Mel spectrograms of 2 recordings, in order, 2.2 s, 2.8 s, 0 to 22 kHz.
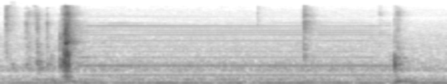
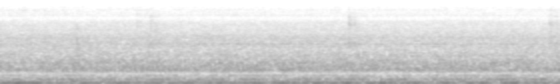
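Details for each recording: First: Bench test of a repaired Mercedes E320 throttle actuator and throttle control module: sharp single relay clicks over a faint steady electrical hum as power to the computer is switched and the throttle actuates; normal operation. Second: Bench test of a repaired Mercedes E320 throttle actuator and control module with the throttle body unplugged to mimic a fault: quiet hum, then faint sharp clicks as the throttle relay drops out and shuts down.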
